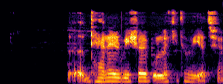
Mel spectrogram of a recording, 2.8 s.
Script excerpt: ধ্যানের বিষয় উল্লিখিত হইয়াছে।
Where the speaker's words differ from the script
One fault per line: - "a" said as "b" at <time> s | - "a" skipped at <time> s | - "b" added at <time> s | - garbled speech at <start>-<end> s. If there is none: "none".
none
